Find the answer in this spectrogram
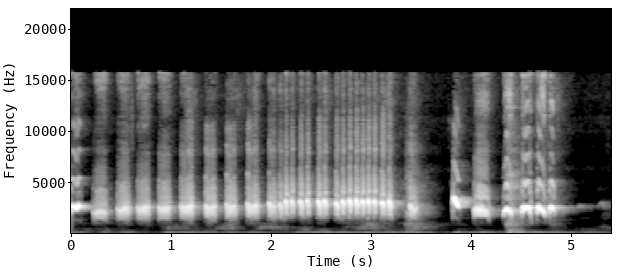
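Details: Streak-eared Bulbul calling: a steady train of short, harsh notes that quickens into a fast rattling series, then a few louder squawky chirps, with low rumbling noise beneath.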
